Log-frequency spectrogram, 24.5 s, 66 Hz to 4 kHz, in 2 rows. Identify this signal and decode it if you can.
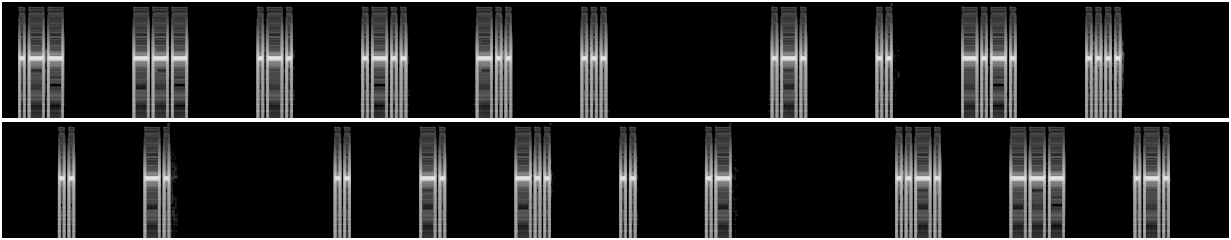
Morse code, heard as a keyed tone, about 25 wpm, spaced as for 10 wpm, 550 Hz. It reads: WORLDS RICH IN INDIA FOR
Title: News Headlines at 10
